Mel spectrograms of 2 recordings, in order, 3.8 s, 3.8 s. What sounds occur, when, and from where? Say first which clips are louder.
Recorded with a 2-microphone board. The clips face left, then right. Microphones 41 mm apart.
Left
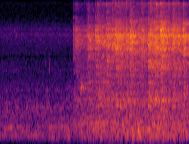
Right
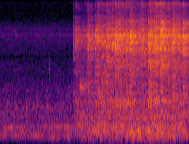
1.5 s typing on a keyboard: right 1 dB; 45° right (ahead or behind), 0.9 m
